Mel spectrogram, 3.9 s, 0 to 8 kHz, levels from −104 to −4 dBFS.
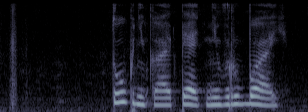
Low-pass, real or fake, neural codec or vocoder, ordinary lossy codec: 7.2 kHz; real; none; none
